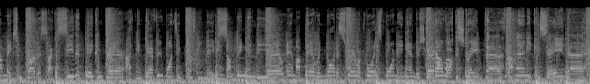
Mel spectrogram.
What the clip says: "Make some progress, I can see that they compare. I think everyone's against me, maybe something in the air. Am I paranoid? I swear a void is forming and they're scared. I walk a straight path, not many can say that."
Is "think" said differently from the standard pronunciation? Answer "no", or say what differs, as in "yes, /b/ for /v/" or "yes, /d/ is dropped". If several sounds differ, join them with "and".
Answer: no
